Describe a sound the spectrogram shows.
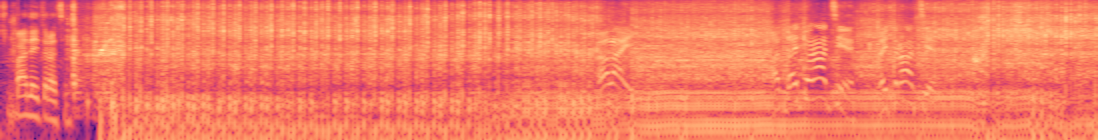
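A small petrol engine starts and runs loudly, rattling steadily.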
